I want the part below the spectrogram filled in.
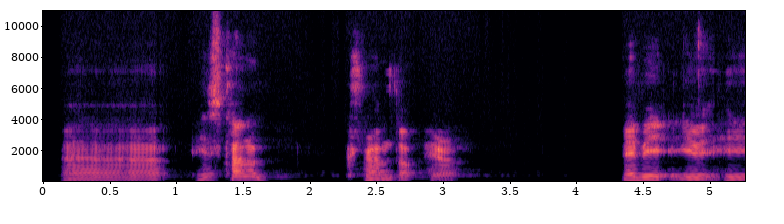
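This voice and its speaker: Using ordinary pitch variation, a man with a non-native accent and a fairly low pitch speaks with long, frequent pauses. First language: not English. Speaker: chess streamer. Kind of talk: live game commentary. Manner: halting, thinking aloud.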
